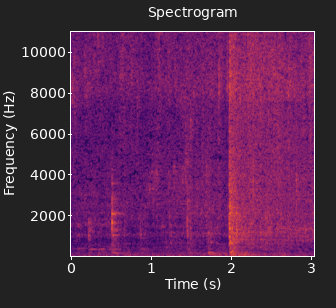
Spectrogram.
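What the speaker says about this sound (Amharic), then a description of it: "ዶሮ ጨምረን መጥበስ ነው።" Spiced chicken frying in a pan with onions gives a steady sizzle, broken by a few sharp stirring scrapes, heard up close with no talking.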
